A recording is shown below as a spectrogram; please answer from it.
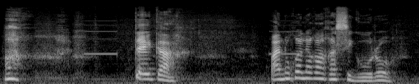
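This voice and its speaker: Bright-voiced Filipino woman officer. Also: a little high, animated, unhurried, exaggerated voice. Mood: businesslike, doubtful. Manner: questioning, businesslike. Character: official female police officer, questioning, cautious. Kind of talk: Filipino horror radio drama acting.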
